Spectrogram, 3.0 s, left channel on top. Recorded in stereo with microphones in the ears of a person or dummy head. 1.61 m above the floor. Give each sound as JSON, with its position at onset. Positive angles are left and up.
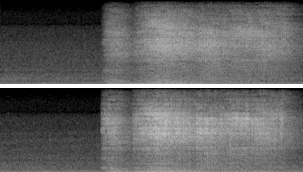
{"t": 1.0, "sound": "tearing paper", "side_deg": -75, "distance_m": 0.8}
